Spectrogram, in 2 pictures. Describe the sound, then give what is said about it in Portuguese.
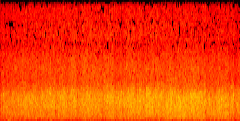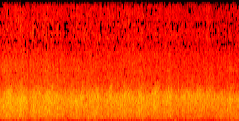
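Steady applause from an audience at a Catholic sermon: dense, continuous clapping that holds at an even loudness for the whole stretch, with no voices over it. “pode aplaudir, obrigado.”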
